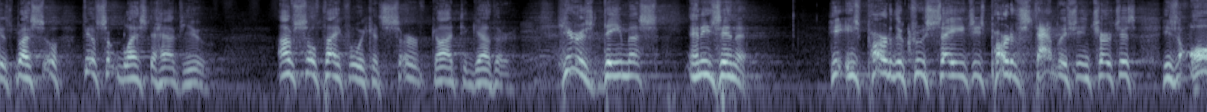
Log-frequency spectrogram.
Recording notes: at North Valley Baptist Church in Santa Clara, California, during the Sunday Evening service on January 21, 2024.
